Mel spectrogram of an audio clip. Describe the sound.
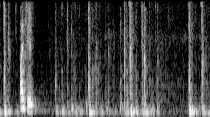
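Rapid clicking of keys as a man types on a computer keyboard, in uneven bursts with short pauses, while a man's voice talks faintly underneath.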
